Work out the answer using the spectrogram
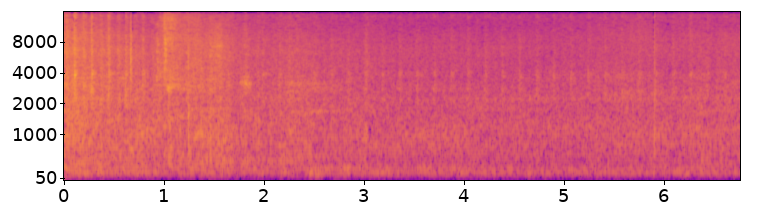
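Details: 1998 Chevrolet Tahoe 5.7 V8 at steady idle: dull, somewhat irregular tapping about four per second; knock and low oil pressure appeared after a bad intake gasket was replaced on this recently purchased truck.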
